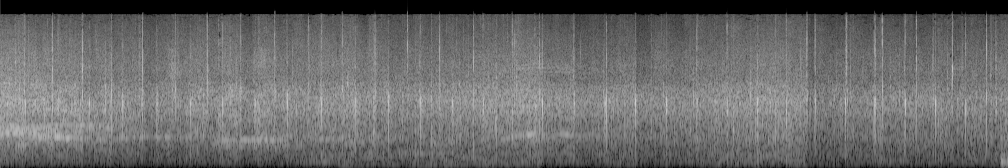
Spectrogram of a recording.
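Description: Audience applauding at the end of a concert band piece, a dense steady clapping with individual claps close by standing out sharply.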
